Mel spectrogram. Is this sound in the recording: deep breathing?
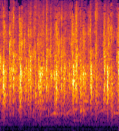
no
